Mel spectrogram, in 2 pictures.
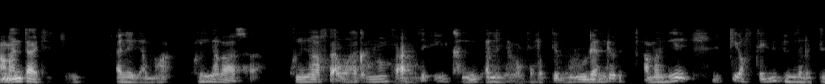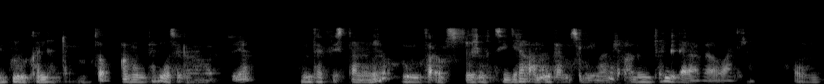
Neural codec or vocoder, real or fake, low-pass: codec, 24 kHz, 1 kbps, SNAC; fake; 5.4 kHz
